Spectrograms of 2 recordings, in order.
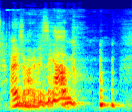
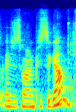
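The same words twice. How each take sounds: First: Higher, playful burst of exasperation; hammed-up frustration over a small thing; mock angry. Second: Said in the usual way. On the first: Woman griping about wanting gum, mock angry.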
